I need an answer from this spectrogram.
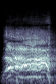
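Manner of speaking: loud, high wordless yell; vocerón. Retold or imitated. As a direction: let out a booming prayer cry. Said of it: "Yo ese vocerón". (grito fuerte y agudo al orar)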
